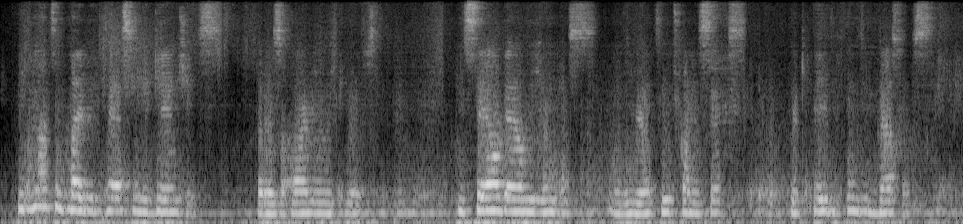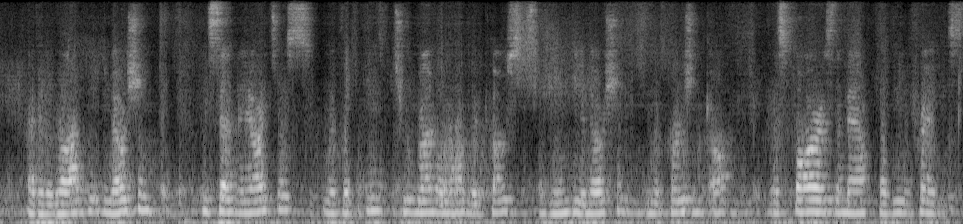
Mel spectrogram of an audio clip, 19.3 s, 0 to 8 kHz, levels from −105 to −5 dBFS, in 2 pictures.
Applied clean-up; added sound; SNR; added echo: neural separator model SepFormer DNS4.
